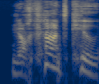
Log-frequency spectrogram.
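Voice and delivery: through gritted teeth. A demon answers an angel, speaking through gritted teeth. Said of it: "through gritted teeth".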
